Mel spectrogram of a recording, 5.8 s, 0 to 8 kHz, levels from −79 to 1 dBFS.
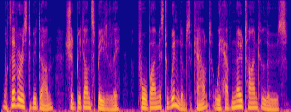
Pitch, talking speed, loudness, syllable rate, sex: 120 Hz, 205 wpm, -18 LUFS, 5.0 syllables/s, male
